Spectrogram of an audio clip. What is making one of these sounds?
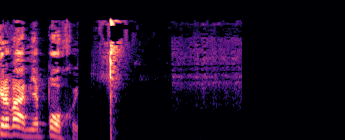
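A cap pops off a plastic bottle with a hiss.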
